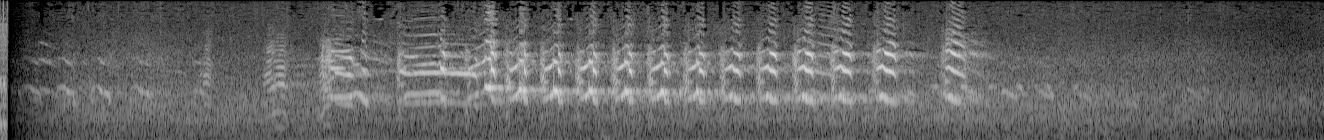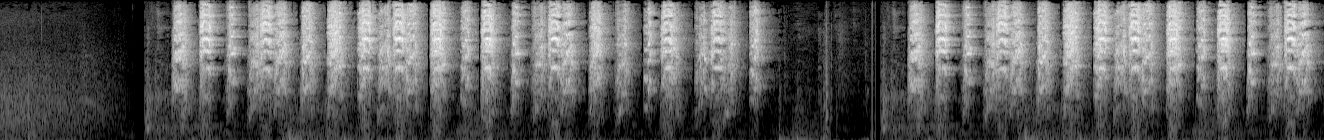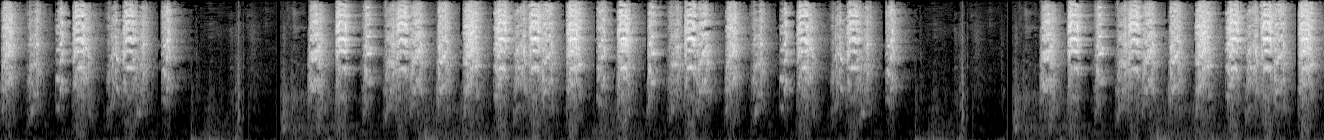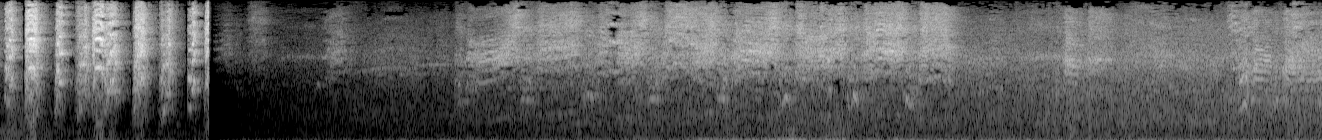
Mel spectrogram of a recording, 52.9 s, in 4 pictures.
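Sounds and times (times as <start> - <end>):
parakeet squawking: 15.0 - 21.0, 22.3 - 28.3, 29.6 - 35.6, 36.9 - 41.8, 52.0 - 52.9.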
